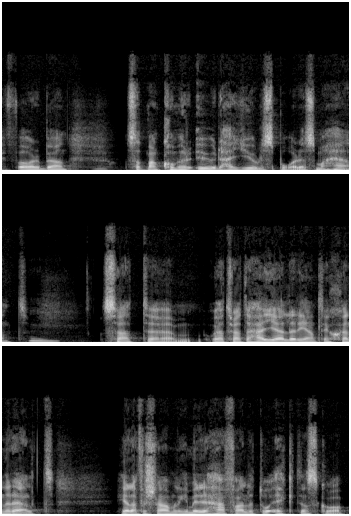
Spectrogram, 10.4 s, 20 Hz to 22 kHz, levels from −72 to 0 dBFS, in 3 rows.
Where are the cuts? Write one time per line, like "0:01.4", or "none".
none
